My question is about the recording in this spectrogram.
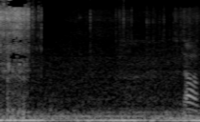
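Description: Plastic grocery packaging rustles briefly as it is handled at the start, over a steady low hum.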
